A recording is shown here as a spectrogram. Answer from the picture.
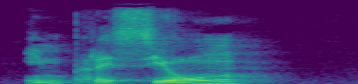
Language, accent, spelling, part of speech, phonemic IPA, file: German, Austria, Impression, noun, /ɪmpʁɛˈsi̯oːn/, De-at-Impression.ogg
- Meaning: impression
